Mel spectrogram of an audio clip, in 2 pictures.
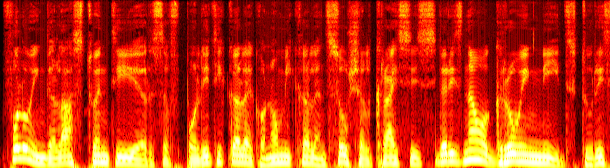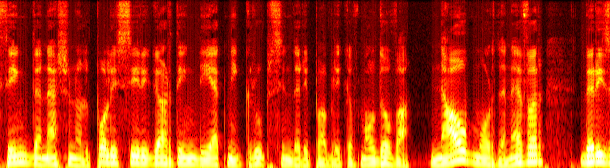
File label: ENG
